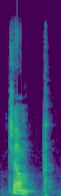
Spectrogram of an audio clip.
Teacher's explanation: Don't forget that little p little puff of air at the end of the word jump. · Here we have a light P at the end of jump.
